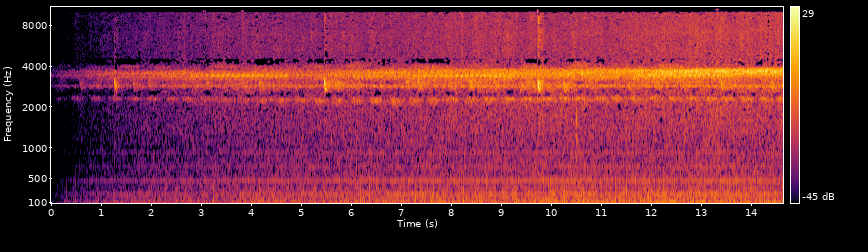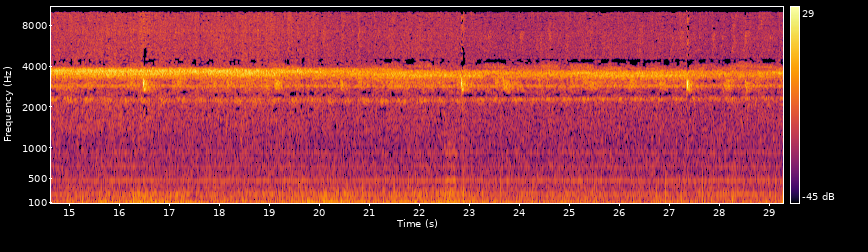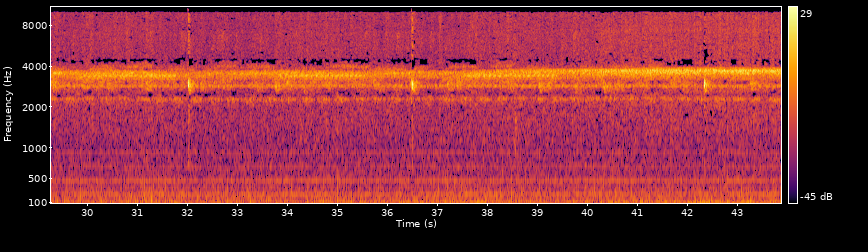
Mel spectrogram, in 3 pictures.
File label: Varying cricket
